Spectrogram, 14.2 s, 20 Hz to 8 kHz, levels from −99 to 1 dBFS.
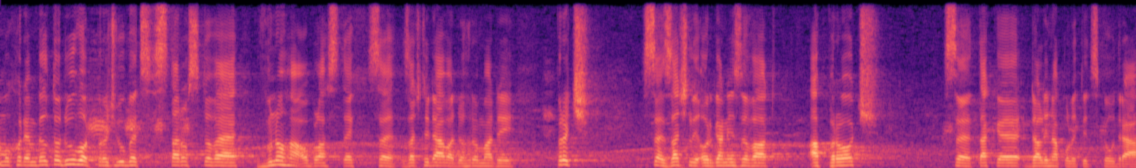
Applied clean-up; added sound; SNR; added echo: none; Bird / Fowl; 19 dB; none.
